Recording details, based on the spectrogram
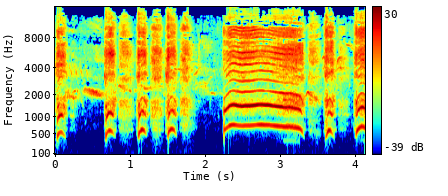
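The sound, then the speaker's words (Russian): A woman's shrill scream rings out loud, a sustained high-pitched wail lasting about a second, set between rapid short yelping gasps before and after; it is the Queen shrieking that her finger is bleeding, her cry piercing like a steam-engine whistle. “Но тут королева так завопила, что она замолчала на полуслове.”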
